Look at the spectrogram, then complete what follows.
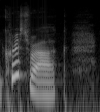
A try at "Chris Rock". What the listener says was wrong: You're saying it like Christmas.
